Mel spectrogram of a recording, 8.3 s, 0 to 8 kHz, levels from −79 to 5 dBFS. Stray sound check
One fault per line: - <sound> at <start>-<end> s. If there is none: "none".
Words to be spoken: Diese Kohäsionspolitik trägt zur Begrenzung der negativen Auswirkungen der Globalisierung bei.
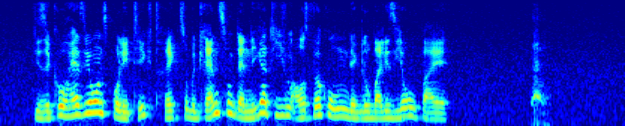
- bark at 7.1-7.4 s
